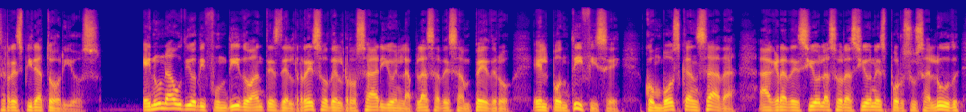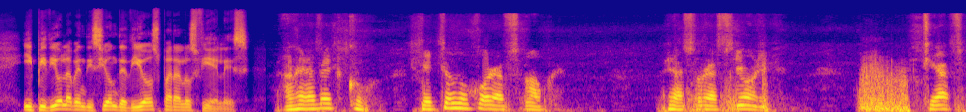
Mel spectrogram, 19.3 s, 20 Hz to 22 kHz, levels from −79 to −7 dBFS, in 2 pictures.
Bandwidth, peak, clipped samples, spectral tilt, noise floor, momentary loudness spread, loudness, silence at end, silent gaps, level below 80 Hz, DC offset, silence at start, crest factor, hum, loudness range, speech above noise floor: 16.5 kHz; 0 dBFS; under 0.1%; -5 dB/octave; -46 dBFS; 8 LU; -15 LUFS; 0 s; none; -36 dBFS; under 0.1%; 0 s; 14 dB; none; 2 LU; 32 dB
